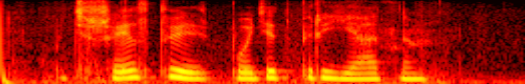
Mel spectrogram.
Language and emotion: Russian, positive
